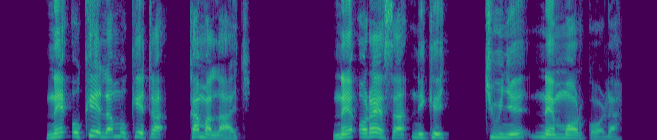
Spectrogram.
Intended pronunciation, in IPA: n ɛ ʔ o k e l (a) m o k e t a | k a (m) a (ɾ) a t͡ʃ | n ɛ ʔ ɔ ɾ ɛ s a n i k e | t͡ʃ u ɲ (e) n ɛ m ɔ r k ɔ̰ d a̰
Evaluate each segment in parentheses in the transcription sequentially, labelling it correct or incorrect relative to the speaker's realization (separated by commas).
correct, correct, incorrect, correct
